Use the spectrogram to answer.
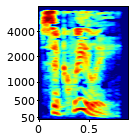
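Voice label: "sequelae", British English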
